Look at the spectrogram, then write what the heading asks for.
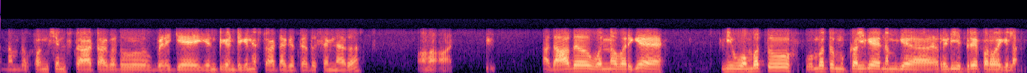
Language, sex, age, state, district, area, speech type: Kannada, male, 18-30, Karnataka, Koppal, rural, conversation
